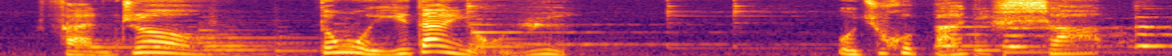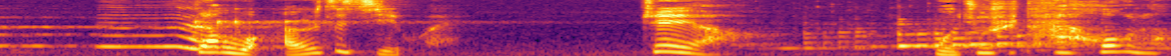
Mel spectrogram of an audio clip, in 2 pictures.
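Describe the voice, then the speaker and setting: Over clear background music, a woman speaks at a moderate pace with long, frequent pauses. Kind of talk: scripted drama dialogue. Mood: playful, mock-serious. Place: stage.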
